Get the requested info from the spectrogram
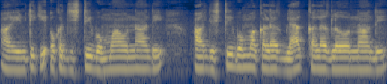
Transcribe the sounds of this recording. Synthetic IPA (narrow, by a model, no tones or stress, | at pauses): aːiɳʈikiʔɔkɐd͡ʒisʈibomːaːunːaːd̪i | aːd͡ʒisʈibomːɐkɐlɐɾblaːkːɐlɐɾloːunːaːd̪i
